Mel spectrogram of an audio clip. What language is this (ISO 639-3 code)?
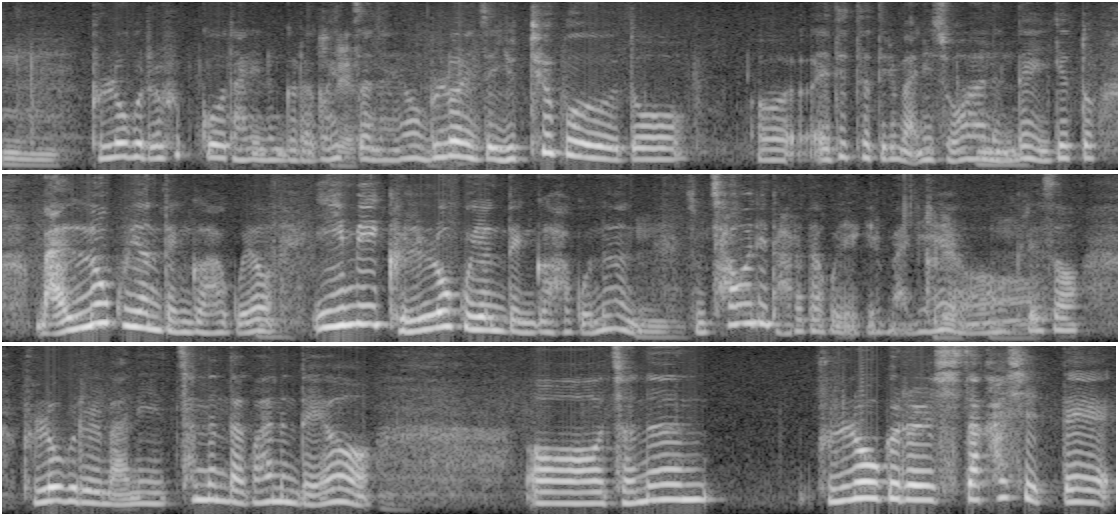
kor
